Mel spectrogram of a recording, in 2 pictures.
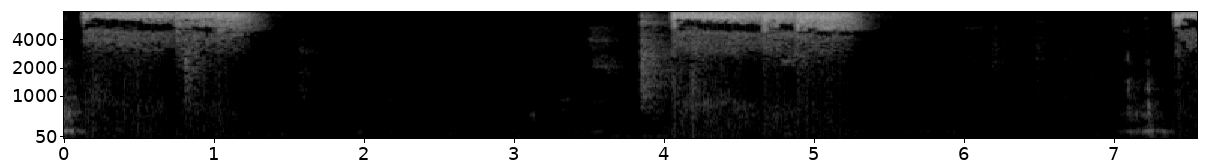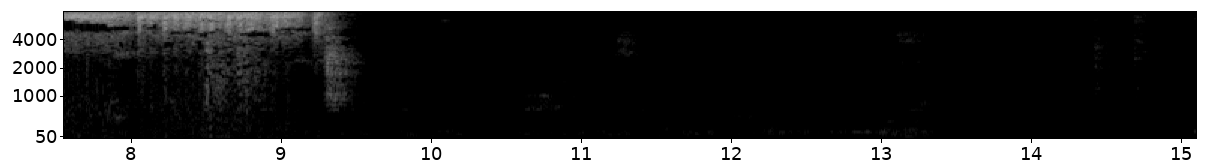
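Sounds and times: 
orange-headed thrush giving a sharp high chirp and buzzy warble burst: 0.1s - 1.4s, 4.1s - 5.4s, 7.4s - 9.4s.

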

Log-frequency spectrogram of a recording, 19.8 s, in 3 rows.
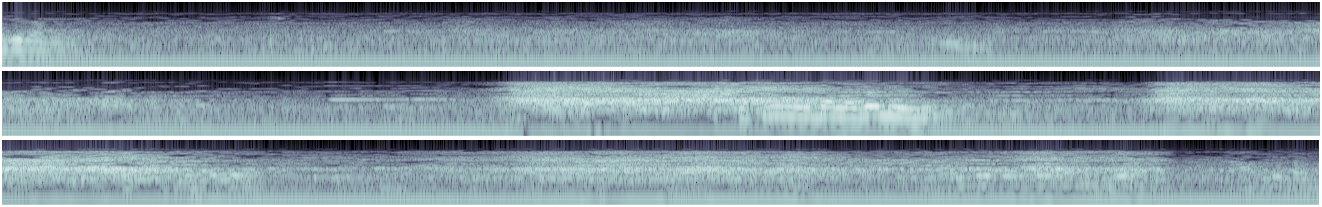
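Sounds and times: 
speech: 0.0s - 0.6s
crowd chanting a religious slogan at a Sunni religious gathering: 9.0s - 19.3s.

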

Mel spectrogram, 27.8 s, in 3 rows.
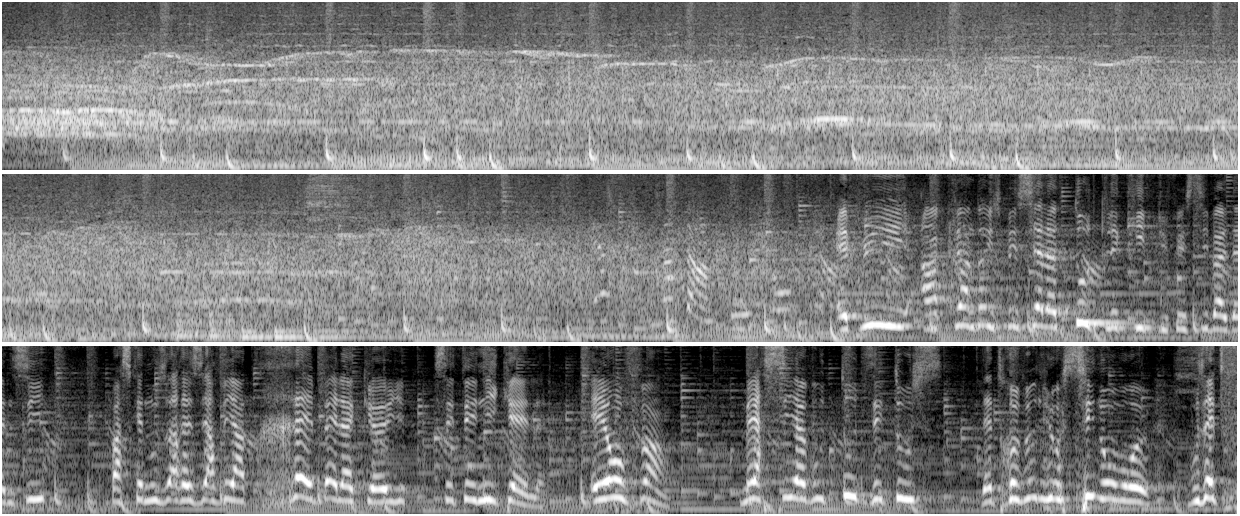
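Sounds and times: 
audience applause: 0.0s - 15.8s
speech: 15.6s - 27.8s.

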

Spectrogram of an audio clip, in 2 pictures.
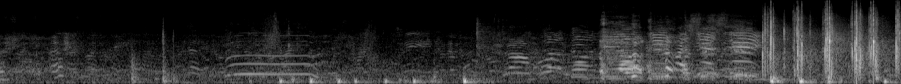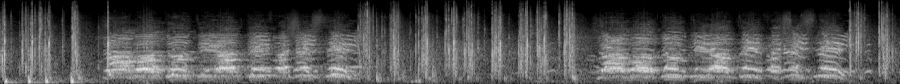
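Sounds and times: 
crowd shouting: 5.5s - 7.8s, 10.0s - 12.9s, 14.4s - 18.0s
crowd clapping in unison: 7.5s - 10.5s, 12.3s - 15.8s, 17.2s - 18.0s.

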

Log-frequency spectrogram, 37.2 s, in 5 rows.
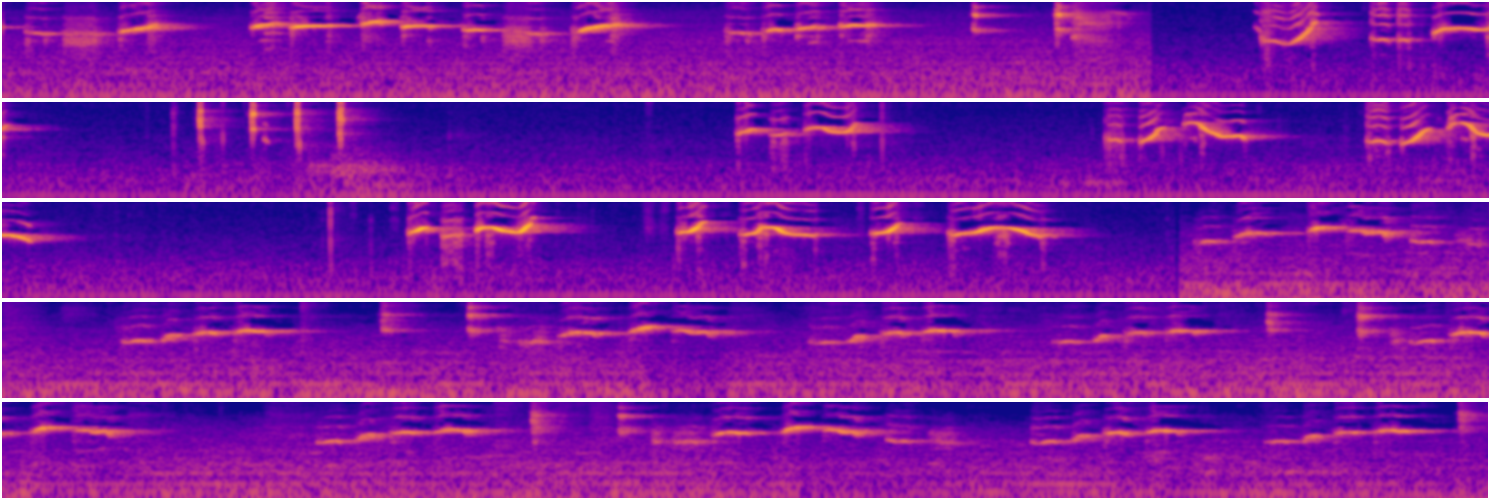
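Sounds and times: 
cockatiel whistling: 0.0s - 7.7s, 11.1s - 11.9s, 13.0s - 15.2s, 16.9s - 30.5s, 31.3s - 37.1s.

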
